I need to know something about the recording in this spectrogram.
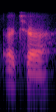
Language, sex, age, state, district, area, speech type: Dogri, male, 18-30, Jammu and Kashmir, Samba, urban, conversation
